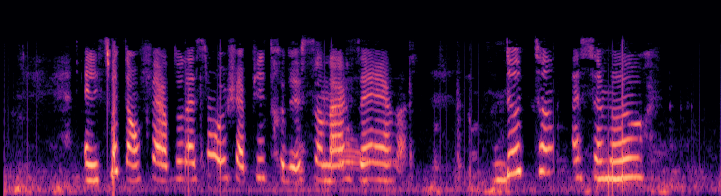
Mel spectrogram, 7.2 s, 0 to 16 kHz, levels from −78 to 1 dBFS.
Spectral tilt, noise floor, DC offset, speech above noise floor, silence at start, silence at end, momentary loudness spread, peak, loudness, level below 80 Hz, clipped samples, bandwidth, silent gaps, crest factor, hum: -4.5 dB/octave; -38 dBFS; under 0.1%; 22 dB; 0.05 s; 0 s; 19 LU; -2 dBFS; -16 LUFS; -44 dBFS; under 0.1%; 8 kHz; none; 16 dB; none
